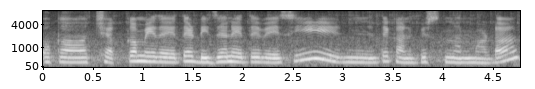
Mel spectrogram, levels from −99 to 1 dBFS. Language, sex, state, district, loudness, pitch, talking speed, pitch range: Telugu, female, Andhra Pradesh, Srikakulam, -15 LUFS, 210 Hz, 100 wpm, 200-240 Hz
